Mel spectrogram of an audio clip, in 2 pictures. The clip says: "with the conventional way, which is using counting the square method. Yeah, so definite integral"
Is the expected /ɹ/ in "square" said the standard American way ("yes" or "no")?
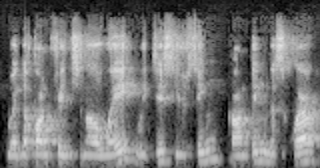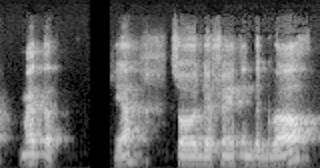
yes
